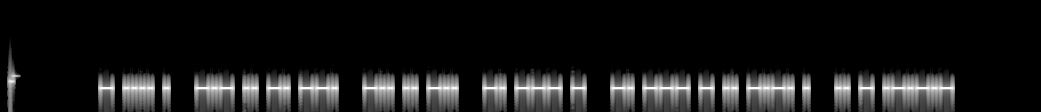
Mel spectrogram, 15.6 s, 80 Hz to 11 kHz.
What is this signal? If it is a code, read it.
Morse code, heard as a keyed tone, about 20 wpm, 700 Hz. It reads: THE KING DID NOT NOTICE IT.
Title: Sentences from Top 1000 Words - Review Part 2 - 20wpm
